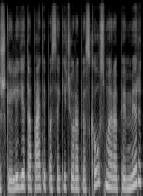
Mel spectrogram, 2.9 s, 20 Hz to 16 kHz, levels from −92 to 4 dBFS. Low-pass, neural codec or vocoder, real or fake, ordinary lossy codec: 14.4 kHz; autoencoder, 48 kHz, 128 numbers a frame, DAC-VAE, trained on Japanese speech; fake; AAC, 96 kbps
